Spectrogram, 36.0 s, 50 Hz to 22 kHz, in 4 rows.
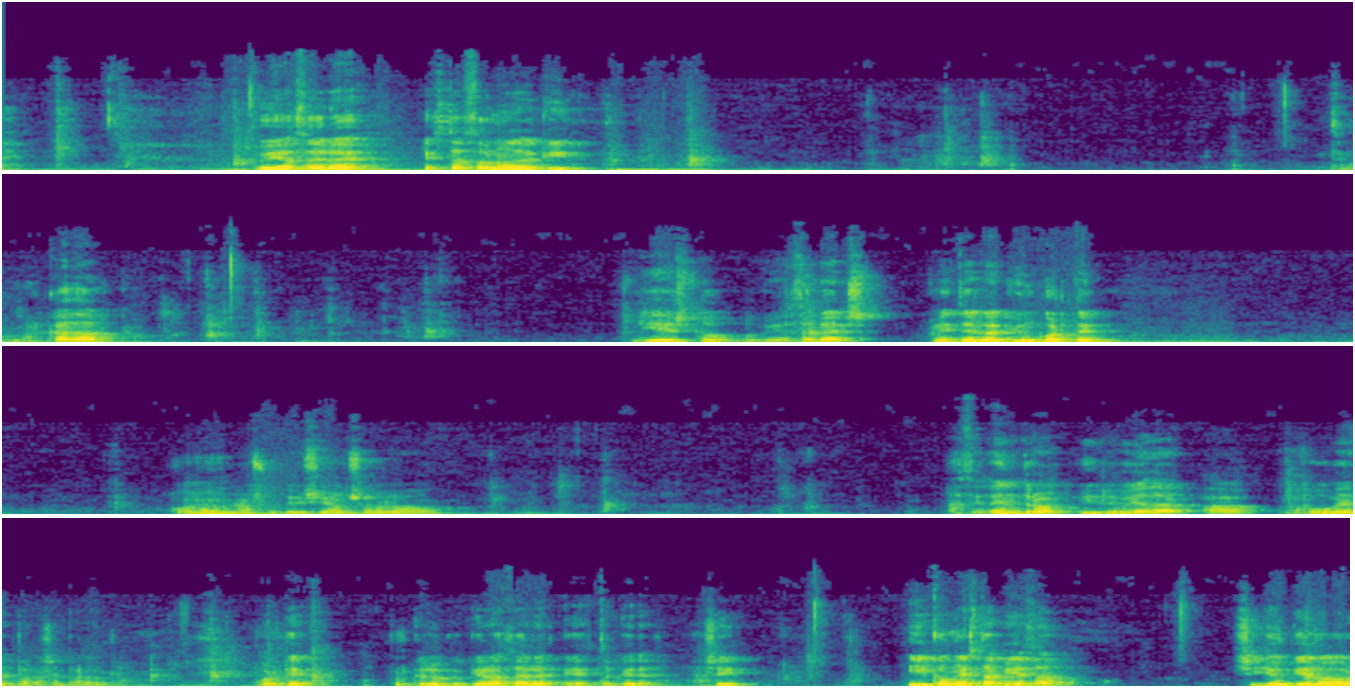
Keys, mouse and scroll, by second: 1.4 alt+right click, 1.6-6.3 shift+middle drag, 6.3 ctrl+r, 8.2 click, 8.5-10.2 middle drag, 10.2 alt+right click, 10.5-14.2 shift+middle drag, 14.2 ctrl+b, 20.9 click, 21.7 alt+right click, 23.1 alt+s, 24.9 click, 26.5 v, 27.1 right click, 27.4-30.8 middle drag, 28.9 ctrl+r, 30.8 click, 31.0-33.2 middle drag, 33.2 alt+right click, 34.8-36.0 middle drag.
